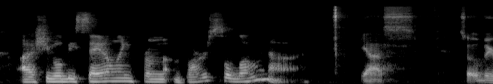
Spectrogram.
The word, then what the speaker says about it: Barcelona: And super excited for Rocky to experience Barcelona, which is how they say it in Catalan.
